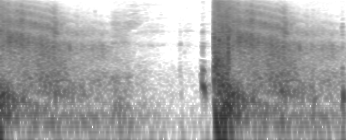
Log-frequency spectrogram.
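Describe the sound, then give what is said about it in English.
Shotgun blasts in a video game: heavy, noisy gunfire fades out at the start, then after a short quiet gap one sharp, loud blast rings out and decays slowly. “Shoot him again! We can't kill it! It's not working!”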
